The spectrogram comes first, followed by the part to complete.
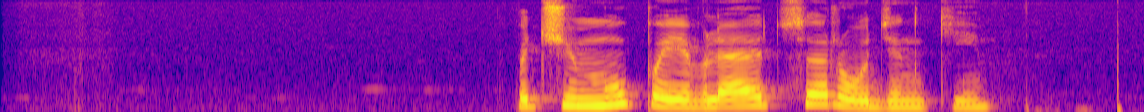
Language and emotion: Russian, neutral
